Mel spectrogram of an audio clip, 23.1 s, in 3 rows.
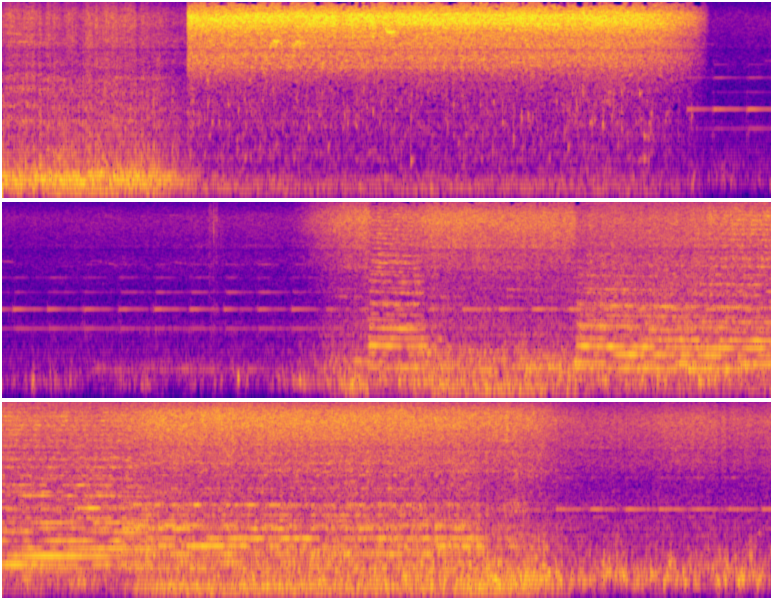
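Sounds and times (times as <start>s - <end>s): freight cars rolling on rails: 0.0s - 7.0s, 10.6s - 23.0s
loud steady hiss: 1.8s - 7.0s, 10.8s - 22.6s
locomotive air horn blasts: 11.2s - 12.2s, 13.4s - 20.9s.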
